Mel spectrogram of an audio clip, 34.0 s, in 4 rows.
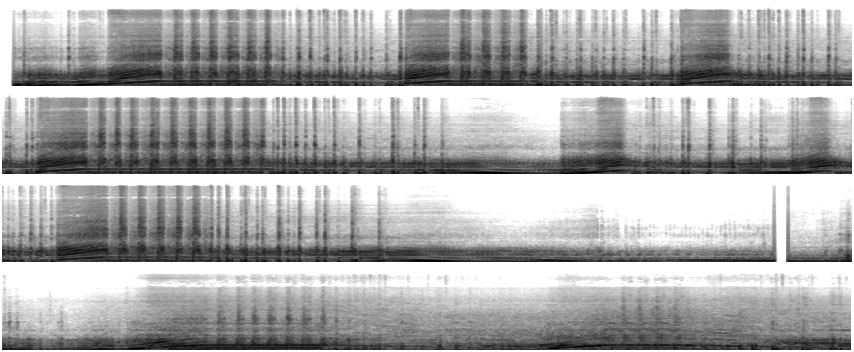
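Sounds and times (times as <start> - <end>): car engine revving on limiter: 0.1 - 23.1, 25.2 - 33.9
exhaust pops and crackles: 1.6 - 13.1, 14.8 - 21.0, 31.7 - 33.9.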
